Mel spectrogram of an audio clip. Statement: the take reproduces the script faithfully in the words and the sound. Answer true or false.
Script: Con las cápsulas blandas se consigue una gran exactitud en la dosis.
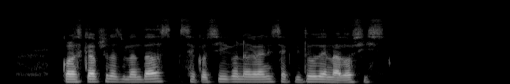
true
